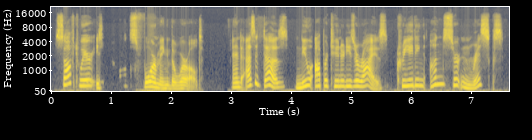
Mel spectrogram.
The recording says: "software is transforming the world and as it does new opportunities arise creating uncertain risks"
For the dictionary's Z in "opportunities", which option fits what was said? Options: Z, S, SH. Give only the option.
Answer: Z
